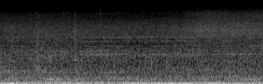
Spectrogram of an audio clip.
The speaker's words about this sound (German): So, die 58311 drückt jetzt den Sonderzug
